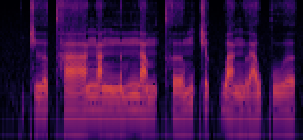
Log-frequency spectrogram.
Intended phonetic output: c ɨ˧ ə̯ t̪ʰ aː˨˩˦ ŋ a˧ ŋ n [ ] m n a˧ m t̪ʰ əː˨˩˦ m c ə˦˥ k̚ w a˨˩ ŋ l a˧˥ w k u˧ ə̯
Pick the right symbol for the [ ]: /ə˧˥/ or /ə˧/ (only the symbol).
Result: ə˧˥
